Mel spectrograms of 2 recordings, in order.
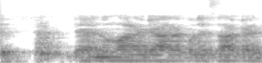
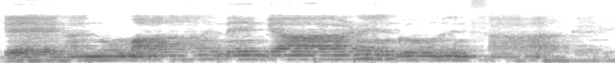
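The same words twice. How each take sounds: First: The line is rushed through very quickly. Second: The line is recited slowly and deliberately. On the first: The speaker calls it wrong. "पढ़ते rail की तरह भागते हुए" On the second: The speaker calls it right. "एक एक दोहे को पढ़िए।"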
